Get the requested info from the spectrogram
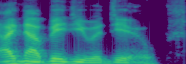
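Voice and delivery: mock sarcastic tone. Quoting a security guard seeing two guests off, retelling a sarcastic farewell. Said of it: "That's sarcastic".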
